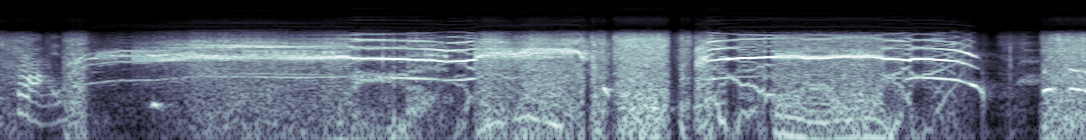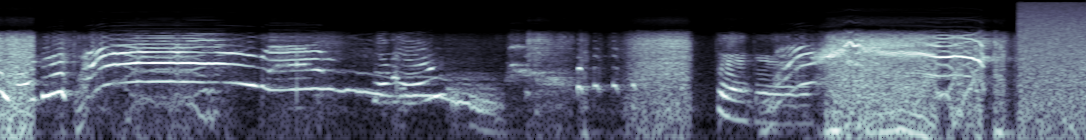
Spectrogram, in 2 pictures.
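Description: A cat yowls and hisses loudly.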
